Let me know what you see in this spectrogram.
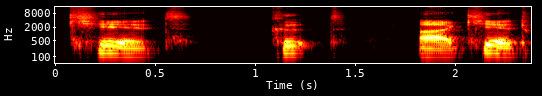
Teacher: And that, so instead of saying like kit, kit, where your tongue is still going to be fairly far forward for that I vowel right after it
